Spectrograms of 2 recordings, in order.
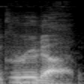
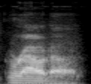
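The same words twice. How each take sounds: First: The first syllable does not sound like 'ground'. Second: The first syllable sounds like 'ground'. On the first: The speaker calls it wrong. "I used to say Groudon" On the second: The speaker calls it right. "but it's Groudon. Like ground"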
